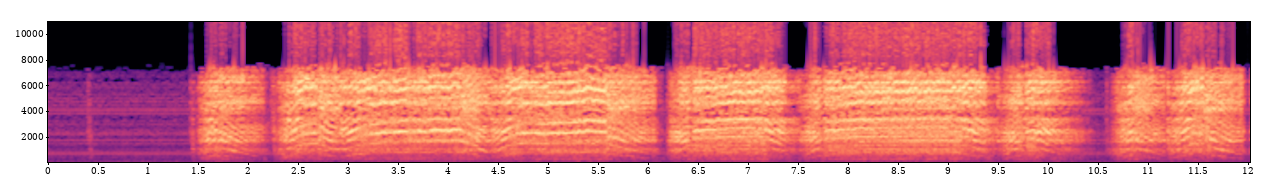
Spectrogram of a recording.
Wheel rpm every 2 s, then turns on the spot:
0, 140, 160, 110, 160, 50.
none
